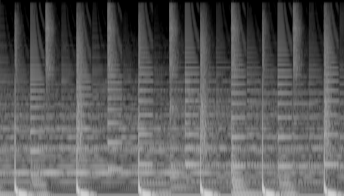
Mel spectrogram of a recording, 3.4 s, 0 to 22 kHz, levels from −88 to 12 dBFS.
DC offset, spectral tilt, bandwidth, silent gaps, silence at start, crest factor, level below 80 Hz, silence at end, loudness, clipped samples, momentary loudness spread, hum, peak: 3%; -5.5 dB/octave; over 20 kHz; none; 0 s; 14 dB; -18 dBFS; 0 s; -18 LUFS; under 0.1%; 6 LU; none; 0 dBFS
